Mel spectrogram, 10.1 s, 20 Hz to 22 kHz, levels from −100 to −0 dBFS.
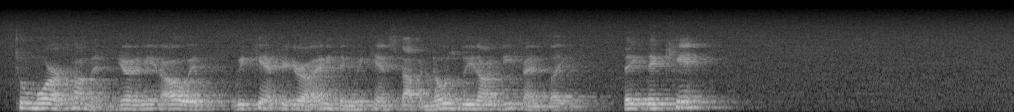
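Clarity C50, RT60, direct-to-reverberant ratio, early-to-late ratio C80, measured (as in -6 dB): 4.0 dB, 1.1 s, 1.5 dB, 6.0 dB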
